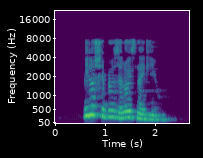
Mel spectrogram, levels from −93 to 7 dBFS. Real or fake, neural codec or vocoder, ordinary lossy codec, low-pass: real; none; none; none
